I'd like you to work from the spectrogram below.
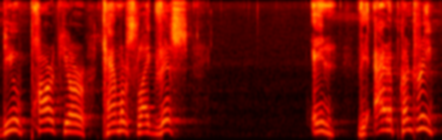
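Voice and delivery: sarcastic judge. Retold or imitated. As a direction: sneer it like a snide judge. Sarcastic judge mocking defendant.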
